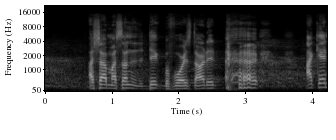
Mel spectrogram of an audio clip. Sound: audience laughs; chuckles

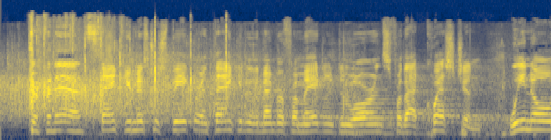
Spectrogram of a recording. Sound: applause

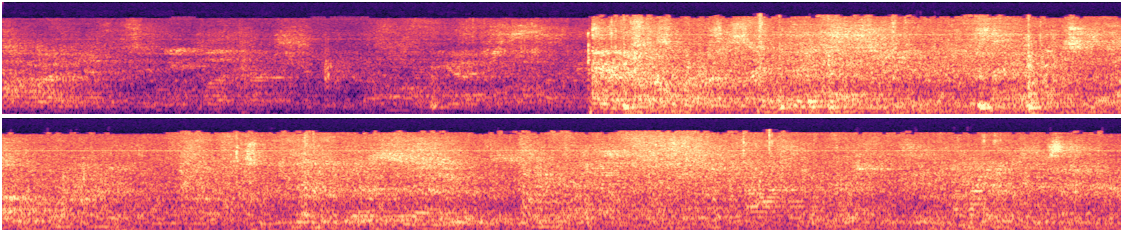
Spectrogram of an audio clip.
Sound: conversation din

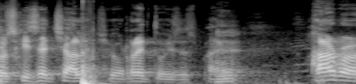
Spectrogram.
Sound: spanish

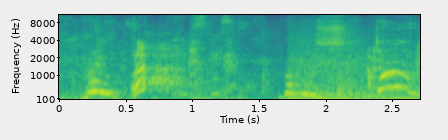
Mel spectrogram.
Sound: dog barking

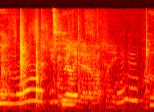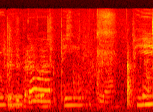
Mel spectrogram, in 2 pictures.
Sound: background chatter

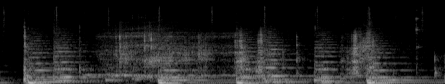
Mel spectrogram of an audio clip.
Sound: spoon sliding

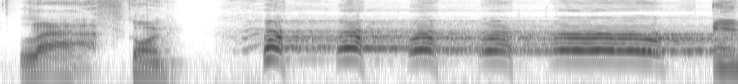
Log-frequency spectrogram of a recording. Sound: laughing hysterically

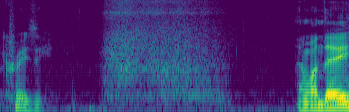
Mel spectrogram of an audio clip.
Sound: gusty inhalation

